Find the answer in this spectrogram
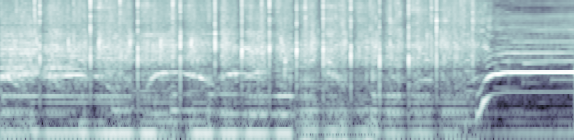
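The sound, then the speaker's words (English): Church audience shouting and clapping in praise during a worship service: dense, steady applause with sharp individual claps and raised voices, sustained musical tones underneath, then a bright rising voice as the clapping ends. “Now, if you believe it, give God the best praise you've given Him all day. Come on, shout.”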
